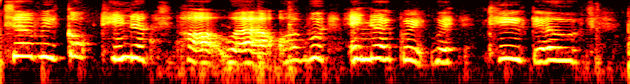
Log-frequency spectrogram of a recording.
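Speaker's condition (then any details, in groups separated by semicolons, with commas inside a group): Cerebral palsy; not quadriplegic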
